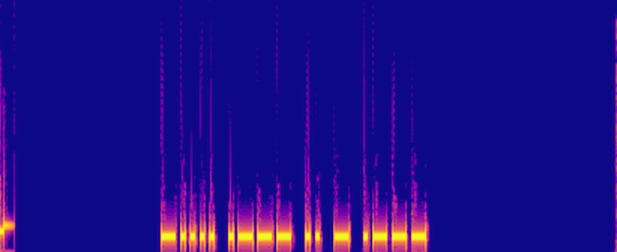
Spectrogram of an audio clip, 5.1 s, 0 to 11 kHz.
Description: Morse code, heard as a keyed tone, about 32 wpm, 700 Hz. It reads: 6JITJ
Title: Five Challenging Letter-Number Combinations 30wpm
